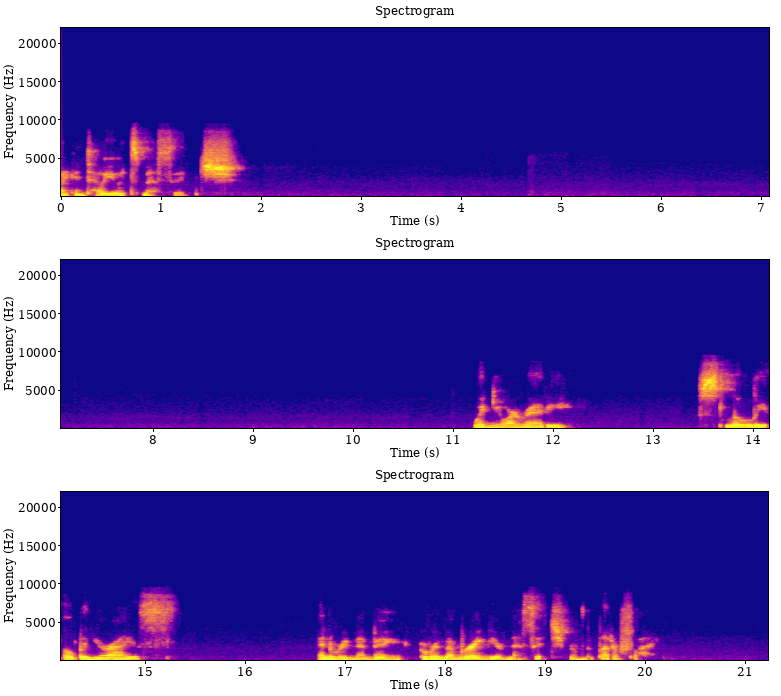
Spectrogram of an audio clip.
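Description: A woman speaks calmly over an online call, pausing between phrases.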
